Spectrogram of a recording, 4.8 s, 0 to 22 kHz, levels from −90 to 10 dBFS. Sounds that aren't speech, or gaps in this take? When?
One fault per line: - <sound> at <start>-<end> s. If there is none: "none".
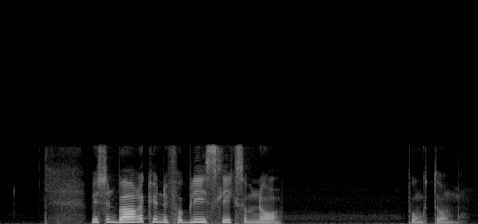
none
